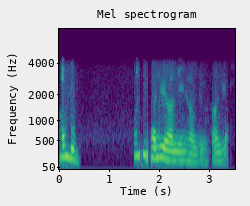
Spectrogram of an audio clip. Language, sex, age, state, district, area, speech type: Punjabi, male, 60+, Punjab, Fazilka, rural, conversation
